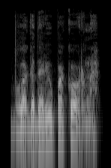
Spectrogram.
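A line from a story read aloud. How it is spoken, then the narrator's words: Gloomy. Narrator (Russian): мрачно произнес Бильбо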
